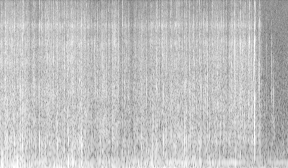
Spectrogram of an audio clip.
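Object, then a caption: Thin printed paper sheet. A thin white paper sheet with a black doodle print is held by its edges while fingertips scratch across it. The result is a steady, dry scratching and crinkling texture of rapid, uneven rasps, swelling louder in the middle and ending with a sharp crackle before it fades.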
